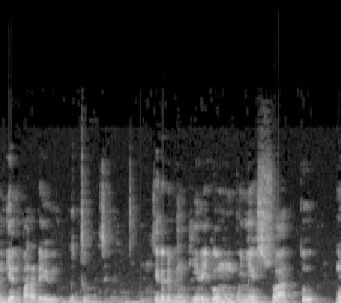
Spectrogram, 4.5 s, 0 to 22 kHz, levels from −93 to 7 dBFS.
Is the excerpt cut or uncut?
cut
